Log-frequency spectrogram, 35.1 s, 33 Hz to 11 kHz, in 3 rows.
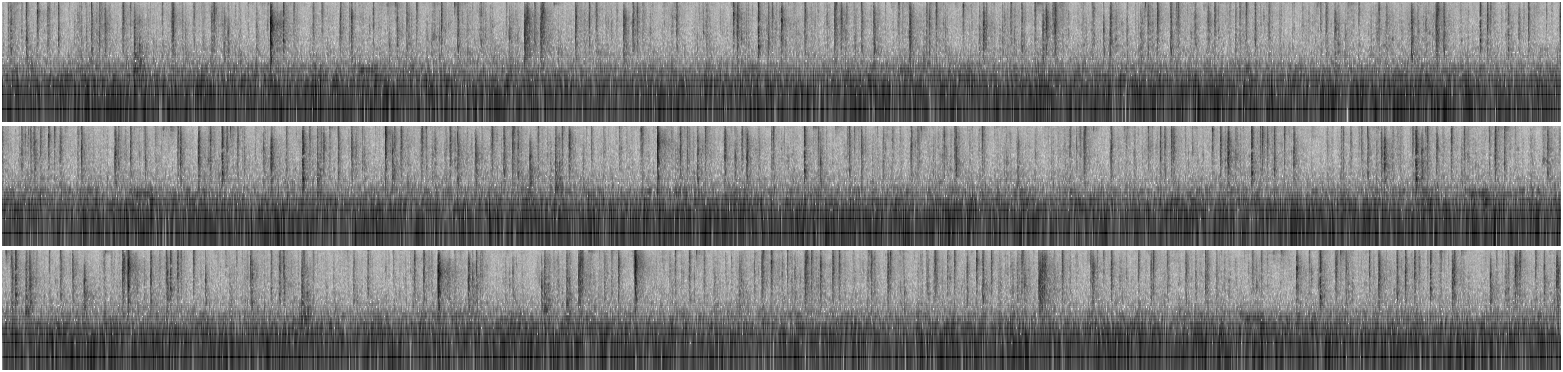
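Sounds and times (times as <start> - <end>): low rumble of flames: 0.0 - 35.0
wood fire crackling: 0.0 - 35.0.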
